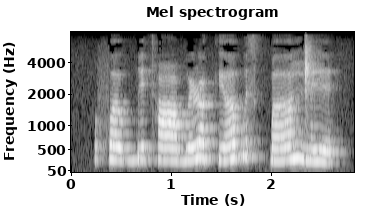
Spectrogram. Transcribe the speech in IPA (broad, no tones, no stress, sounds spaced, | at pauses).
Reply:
f ʌ u̯ ɡ͡b ɪ tʰ ɑː b ə ɭ ɒ kʲ ʌː b ə s k͡p ʌː ŋ͡ǁ ɪ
